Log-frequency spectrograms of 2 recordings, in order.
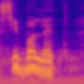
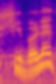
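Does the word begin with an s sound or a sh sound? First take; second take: s; sh. First: The word begins with a lisped s sound. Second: The word begins with a sh sound. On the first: It marks the speaker as an outsider. The speaker calls it wrong. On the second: It marks the speaker as an insider. The speaker calls it right.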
